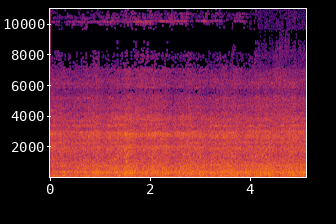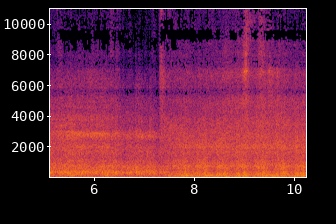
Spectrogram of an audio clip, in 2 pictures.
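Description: A train running past on the tracks, a steady low noise of wheels on rails that grows a little louder over the last few seconds.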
